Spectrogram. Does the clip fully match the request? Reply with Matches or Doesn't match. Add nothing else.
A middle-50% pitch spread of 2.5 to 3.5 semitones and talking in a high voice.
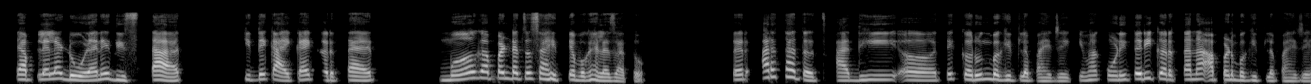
Doesn't match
